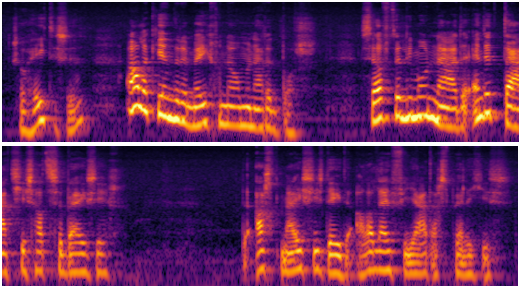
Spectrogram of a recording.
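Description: A narrator reading a children's storybook aloud with lively, expressive storytelling. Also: mid-range voice, creaky. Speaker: audiobook narrator.

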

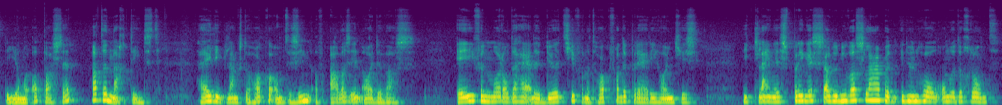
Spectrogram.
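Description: A storyteller reading a children's story aloud in a calm, even manner. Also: mid-range voice, creaky.

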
